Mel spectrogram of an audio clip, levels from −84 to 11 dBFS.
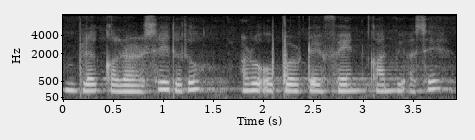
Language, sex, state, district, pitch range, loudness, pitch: Nagamese, female, Nagaland, Dimapur, 195-235 Hz, -14 LUFS, 200 Hz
